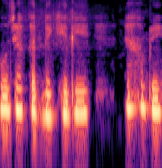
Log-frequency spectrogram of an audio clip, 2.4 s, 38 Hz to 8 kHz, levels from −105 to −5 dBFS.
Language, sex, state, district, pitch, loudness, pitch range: Hindi, female, Uttar Pradesh, Etah, 235 Hz, -20 LUFS, 215-260 Hz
